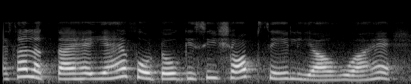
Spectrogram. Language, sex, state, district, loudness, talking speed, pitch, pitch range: Hindi, female, Uttar Pradesh, Shamli, -14 LUFS, 160 wpm, 265 Hz, 250-290 Hz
